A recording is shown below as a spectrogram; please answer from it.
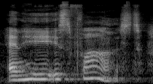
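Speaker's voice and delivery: ordinary delivery, nothing marked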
